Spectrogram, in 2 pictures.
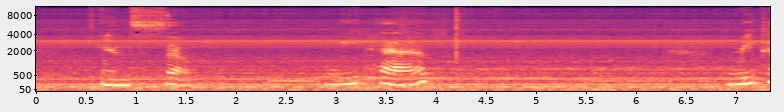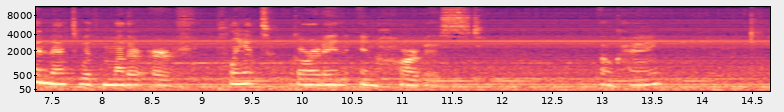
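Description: A woman speaks calmly and softly close by, in short phrases.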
